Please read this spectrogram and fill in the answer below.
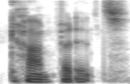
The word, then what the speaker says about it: confidence: The first sound, that is the ah sound, just like prat, shat, confidence. – Confidence. – At least in American English. That's the way we pronounce it.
